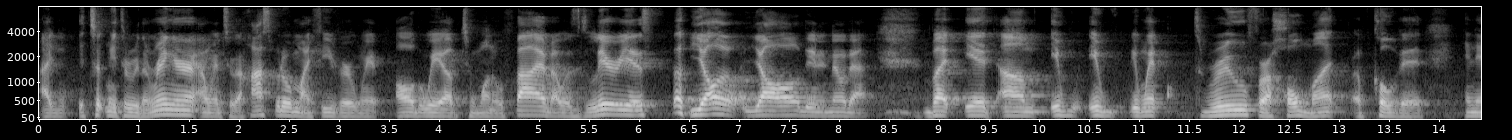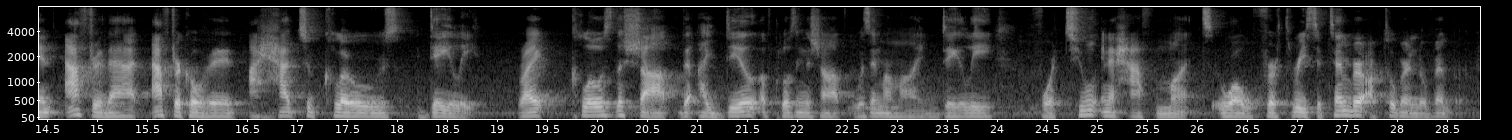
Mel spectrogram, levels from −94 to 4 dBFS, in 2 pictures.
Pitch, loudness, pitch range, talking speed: 95 Hz, -25 LUFS, 85-115 Hz, 170 wpm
